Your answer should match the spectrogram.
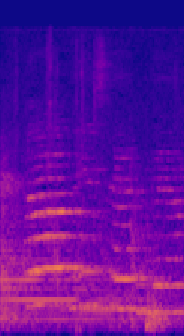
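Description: Music with a high voice singing held notes.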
